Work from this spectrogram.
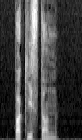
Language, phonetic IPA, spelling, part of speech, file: Polish, [paˈcistãn], Pakistan, proper noun, Pl-Pakistan.ogg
